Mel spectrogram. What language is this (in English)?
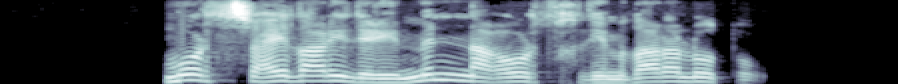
Kabyle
